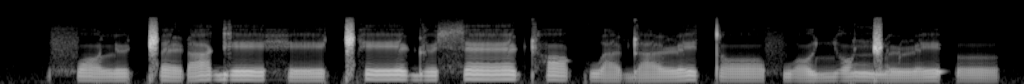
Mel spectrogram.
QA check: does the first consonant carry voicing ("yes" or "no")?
no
